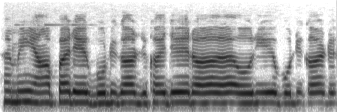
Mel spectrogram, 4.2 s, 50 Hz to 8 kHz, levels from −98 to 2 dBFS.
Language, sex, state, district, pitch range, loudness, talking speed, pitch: Rajasthani, male, Rajasthan, Nagaur, 225-230 Hz, -15 LUFS, 185 wpm, 225 Hz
